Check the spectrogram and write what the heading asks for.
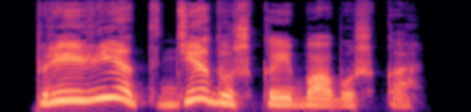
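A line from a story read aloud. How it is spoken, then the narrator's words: Exclamation. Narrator (Russian): воскликнул Матвей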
